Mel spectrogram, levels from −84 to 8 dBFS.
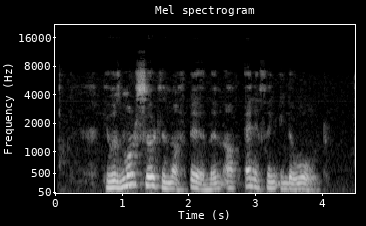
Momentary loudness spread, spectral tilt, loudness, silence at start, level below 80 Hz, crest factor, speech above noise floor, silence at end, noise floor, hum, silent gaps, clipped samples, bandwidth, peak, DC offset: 10 LU; -6.5 dB/octave; -18 LUFS; 0.75 s; -54 dBFS; 16 dB; 34 dB; 0.55 s; -51 dBFS; none; none; under 0.1%; 8.8 kHz; -2 dBFS; under 0.1%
